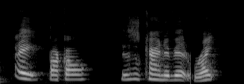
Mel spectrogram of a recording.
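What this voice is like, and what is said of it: Silly voice imitating another person. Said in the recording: “in a silly voice”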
